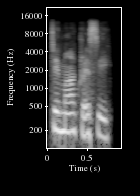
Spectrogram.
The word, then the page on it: timocracy: Indian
